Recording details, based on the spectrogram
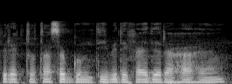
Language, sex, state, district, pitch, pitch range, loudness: Hindi, male, Arunachal Pradesh, Papum Pare, 115 Hz, 110-115 Hz, -18 LUFS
